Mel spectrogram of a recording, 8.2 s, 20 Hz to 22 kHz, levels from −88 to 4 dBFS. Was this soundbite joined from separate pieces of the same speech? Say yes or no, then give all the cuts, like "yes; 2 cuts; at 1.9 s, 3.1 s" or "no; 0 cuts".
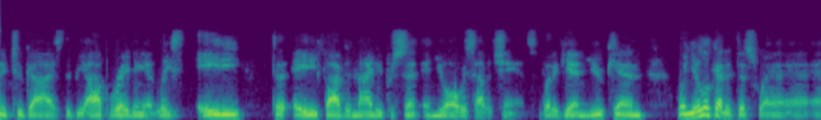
yes; 1 cut; at 5.4 s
